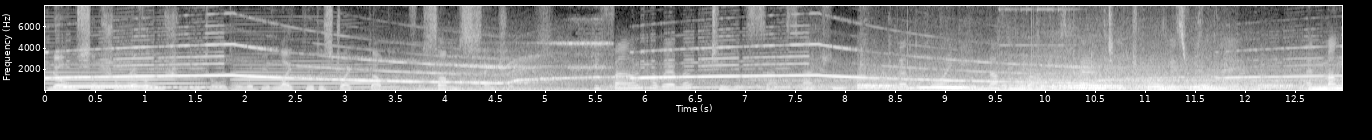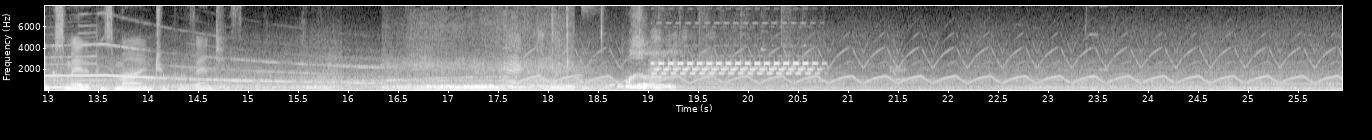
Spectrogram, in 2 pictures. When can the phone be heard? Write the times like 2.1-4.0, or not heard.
0.1-1.1, 9.5-10.3, 19.0-20.8.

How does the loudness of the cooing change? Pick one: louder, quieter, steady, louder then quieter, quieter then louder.
quieter then louder.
